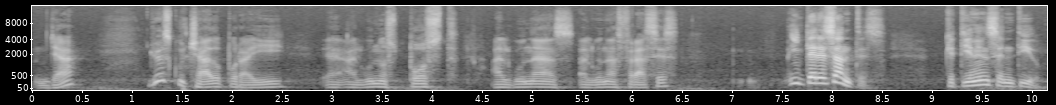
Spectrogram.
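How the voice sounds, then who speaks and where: A man with a low voice leads a radio Bible class, his pitch swinging up and down as he quizzes his listeners. he keeps stopping to check that they are following before moving on. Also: very animated, slow, long pauses. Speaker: Bible study teacher.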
